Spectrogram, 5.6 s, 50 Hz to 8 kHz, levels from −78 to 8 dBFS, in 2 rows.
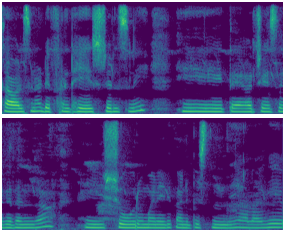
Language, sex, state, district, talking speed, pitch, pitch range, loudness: Telugu, female, Andhra Pradesh, Visakhapatnam, 160 wpm, 235 Hz, 230-250 Hz, -18 LUFS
